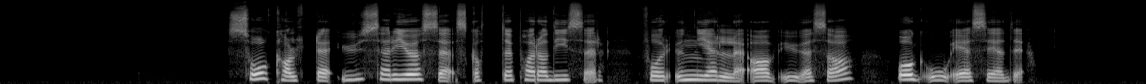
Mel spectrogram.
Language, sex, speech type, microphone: Norwegian, female, read, Shure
